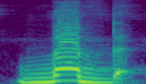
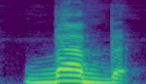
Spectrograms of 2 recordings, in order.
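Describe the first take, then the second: The two takes are said the same way.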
